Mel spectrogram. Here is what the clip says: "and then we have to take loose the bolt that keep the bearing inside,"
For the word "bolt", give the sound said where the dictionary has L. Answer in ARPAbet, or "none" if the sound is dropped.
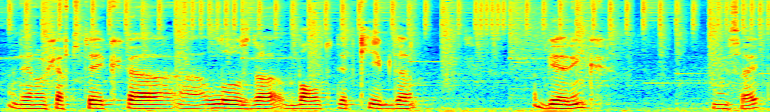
L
